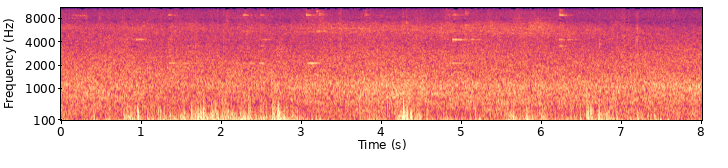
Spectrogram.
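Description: Wind and handling noise on a handheld smartphone's microphone: an uneven low rumble with irregular soft thumps, and now and then a faint brief high tone.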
